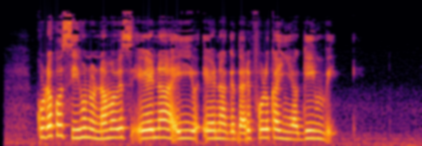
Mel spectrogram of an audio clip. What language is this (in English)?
Divehi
